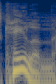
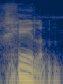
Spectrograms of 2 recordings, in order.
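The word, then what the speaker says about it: caelum: Like calem meaning sky. I think sounds better as kalem and not kaleum or sorry I I turned Jewish Jewish for a second.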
